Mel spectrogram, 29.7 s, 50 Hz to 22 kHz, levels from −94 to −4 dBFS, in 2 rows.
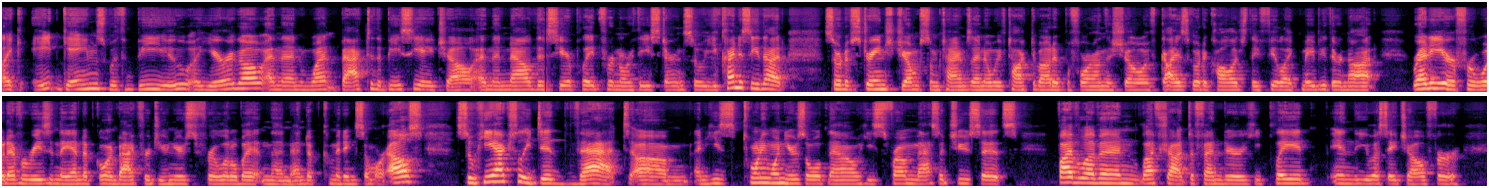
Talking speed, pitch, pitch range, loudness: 210 wpm, 170 Hz, 165-185 Hz, -22 LUFS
